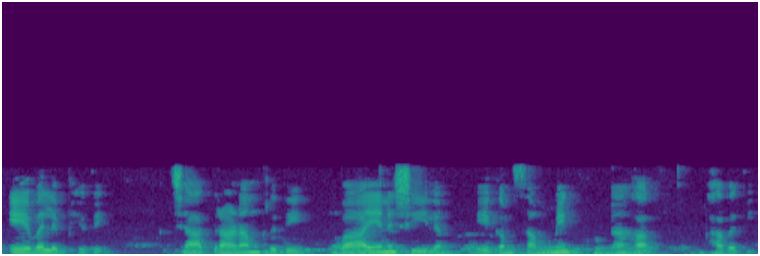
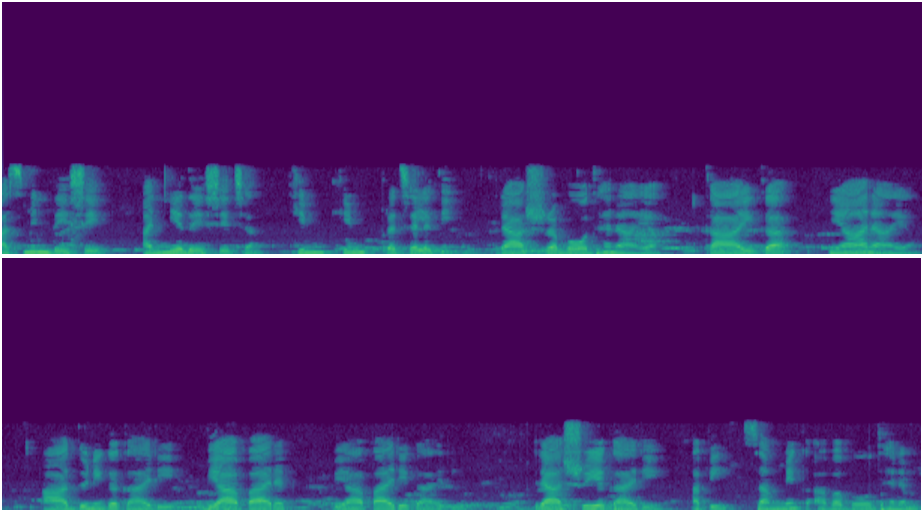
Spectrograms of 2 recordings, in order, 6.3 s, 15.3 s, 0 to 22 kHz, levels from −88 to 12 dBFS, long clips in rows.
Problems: continuous background conversations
